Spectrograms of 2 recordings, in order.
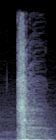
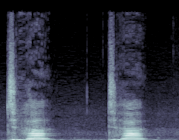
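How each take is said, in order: First: The t sound is only a puff of air. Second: The t sound is followed by a voiced vowel. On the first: The speaker calls it right. "you are not using your vocal cords, but that you're pushing air through your mouth" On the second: The speaker calls it wrong. "the mistake when teaching these is that you would say"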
